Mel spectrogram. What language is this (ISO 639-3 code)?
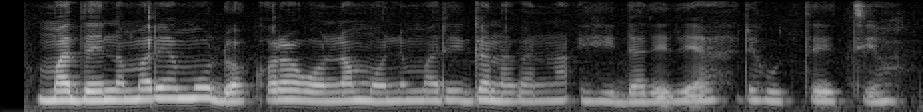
kik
